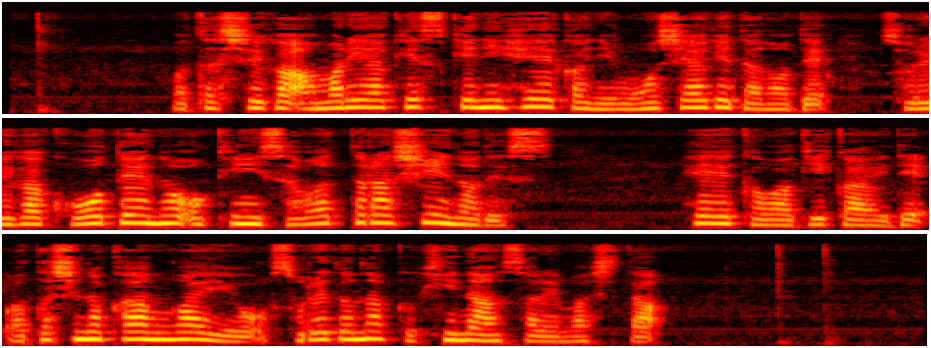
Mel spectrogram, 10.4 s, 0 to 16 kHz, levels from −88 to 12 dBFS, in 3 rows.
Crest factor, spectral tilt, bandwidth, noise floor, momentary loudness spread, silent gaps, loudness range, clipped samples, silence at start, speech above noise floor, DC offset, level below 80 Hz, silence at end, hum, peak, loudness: 22 dB; -4 dB/octave; 11.5 kHz; -57 dBFS; 10 LU; none; 1 LU; under 0.1%; 0.65 s; 34 dB; under 0.1%; -64 dBFS; 1 s; none; -2 dBFS; -23 LUFS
